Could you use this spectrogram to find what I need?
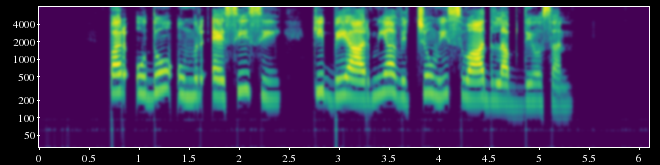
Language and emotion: Punjabi, neutral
